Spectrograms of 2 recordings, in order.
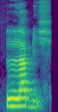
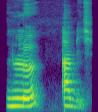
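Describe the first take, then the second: First: The article's consonant joins straight onto the noun. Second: The article is a separate syllable before the noun. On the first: The speaker calls it right. "So it's going to be l'habit" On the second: The speaker calls it wrong. "I can't say le habit. Can't say that"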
